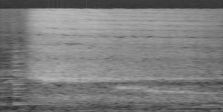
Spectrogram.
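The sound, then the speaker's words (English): A forceful exhale during a guided breathing exercise: one long, breathy, faint hiss lasting about two seconds, heard alone without speech. “Breathe that shit out.”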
